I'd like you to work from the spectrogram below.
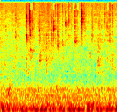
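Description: Garden water hose pushed onto the drain of a Bullfrog A series hot tub with a poor seal, sucking air as water drains, a steady close low gurgling and bubbling with no voices.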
